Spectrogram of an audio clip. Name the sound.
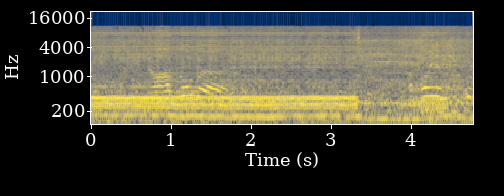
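quad bike engine revving at full throttle, running badly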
